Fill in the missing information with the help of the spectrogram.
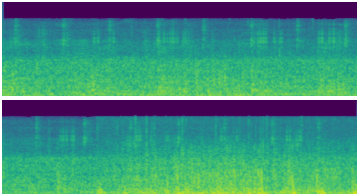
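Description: Gusty wind buffeting the microphone, a low rumbling rush that swells toward the end, with scattered light ticks over it.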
